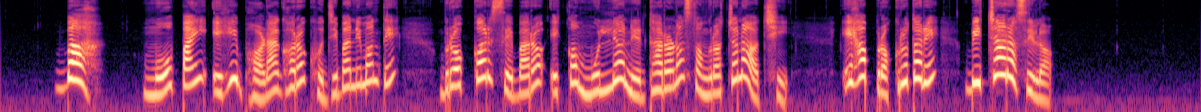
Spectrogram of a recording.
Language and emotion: Odia, surprised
